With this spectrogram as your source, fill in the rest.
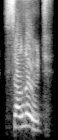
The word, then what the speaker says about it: Salut: Salute, Emma and Gabe. Wow. Got him. Salut. Salut. Salut. You don't pronounce it.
